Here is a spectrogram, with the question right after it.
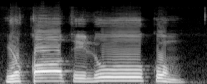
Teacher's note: قاف مستعلیہ ہے، پر پڑھا جائے گا، اس کے اوپر کھڑی زبر بھی ہے، ایک الف کے برابر کھینچ کر پڑھیں گے۔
